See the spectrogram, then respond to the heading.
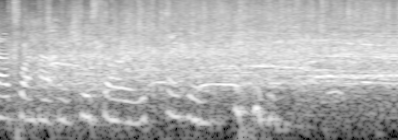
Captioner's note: laughter and applause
